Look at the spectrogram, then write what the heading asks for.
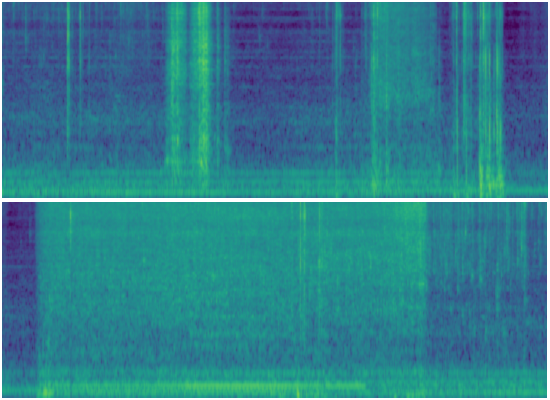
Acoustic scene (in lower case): kitchen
